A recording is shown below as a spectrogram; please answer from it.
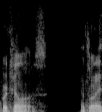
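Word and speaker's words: Portillo's: It's pronounced portillos. It's It's pronounced portillos.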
